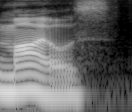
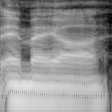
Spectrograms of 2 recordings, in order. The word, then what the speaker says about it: Marles: I say Miles. Yeah, but it's not. It's MARLES.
